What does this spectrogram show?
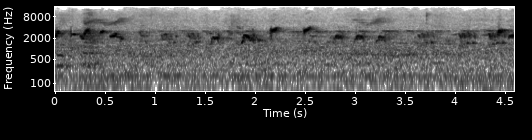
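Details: Red-whiskered bulbul fighting-style song used as a decoy for trapping and training birds: short warbled, slurred notes repeated quickly, about three per second, somewhat distant, over a steady hiss of background noise.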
